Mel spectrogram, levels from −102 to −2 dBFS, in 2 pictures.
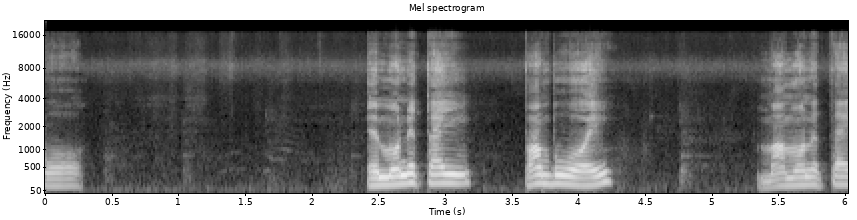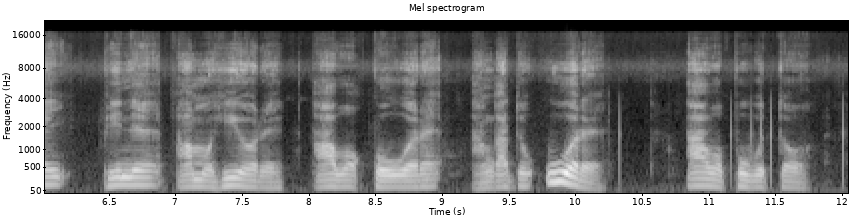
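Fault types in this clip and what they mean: Train of clicks: A run of sharp, similar-sounding ticks starts just after "awo kowore angato uwore" at 10.33 s and continues to 12.01 s, about seven clicks at roughly 3.6 per second with an uneven spacing. They stand out at about 5 dB above the speech and are heard in pauses too. The likely cause is a repeated impulse from outside the signal, such as electrical interference or a faulty connection or power supply.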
